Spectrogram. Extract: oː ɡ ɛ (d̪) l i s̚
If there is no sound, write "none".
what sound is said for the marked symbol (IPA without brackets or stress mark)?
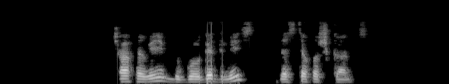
d̪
